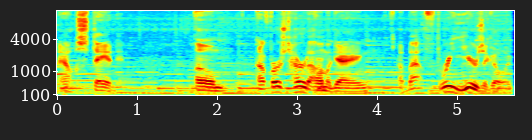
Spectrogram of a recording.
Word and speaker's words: Ommegang: very strange name and the way i pronounce it is i'm a gang i'm a gang brewery out of cooper town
